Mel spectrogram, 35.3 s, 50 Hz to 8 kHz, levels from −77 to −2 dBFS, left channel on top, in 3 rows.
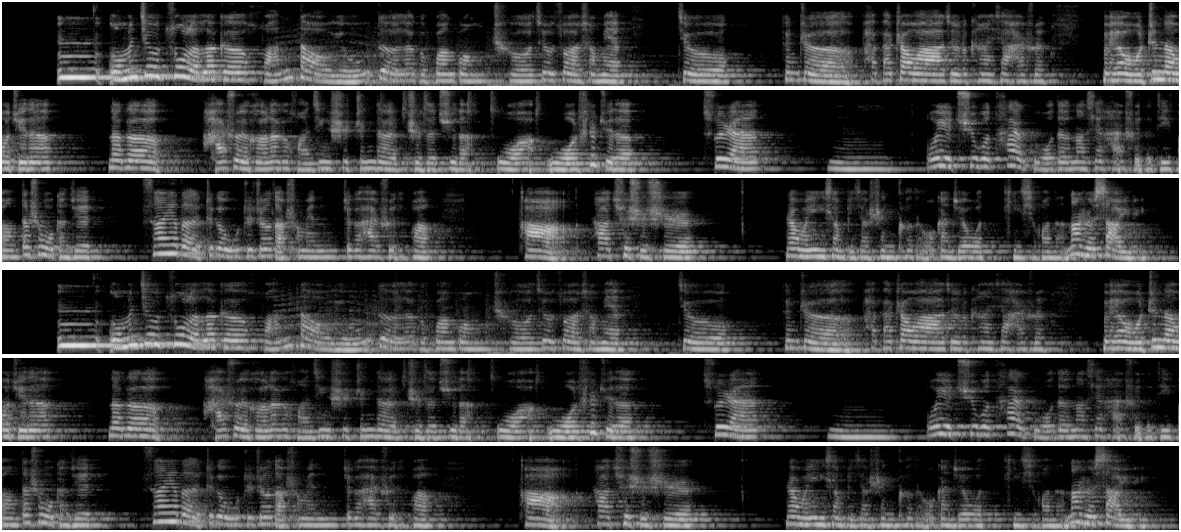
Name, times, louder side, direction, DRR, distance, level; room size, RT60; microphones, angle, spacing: voice 1, 0.6-6.2 6.8-7.3 7.8-10.5 11.0-12.3 12.8-13.4 13.8-18.1 18.8-19.4 20.0-20.7 21.0-24.5 25.0-27.8 28.7-29.2 29.5-30.5 31.4-35.0, left 1 dB, 25° left, 10 dB, 0.9 m, -27 dB
sound 1, 0.9-7.7 7.9-9.5 10.5-10.9 11.1-11.5 13.0-13.3 13.6-13.9 15.4-15.5, right 1 dB, 80° right, 4.2 m, -50 dB
13.5 x 9.1 x 9.9 m, 1.1 s
head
